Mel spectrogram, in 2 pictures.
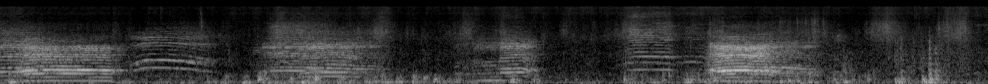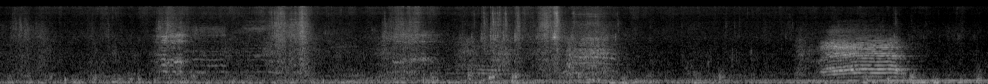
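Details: Farm sheep and lambs awaiting feed during daily chores at Ewetopia Farms in lambing season, bleating in several harmonic, wavering calls through the first half, with a low steady hum, scattered clatter and a final bleat near the end.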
